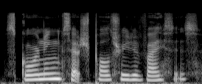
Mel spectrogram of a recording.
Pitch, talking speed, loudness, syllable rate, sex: 225 Hz, 120 wpm, -14 LUFS, 4.2 syllables/s, female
